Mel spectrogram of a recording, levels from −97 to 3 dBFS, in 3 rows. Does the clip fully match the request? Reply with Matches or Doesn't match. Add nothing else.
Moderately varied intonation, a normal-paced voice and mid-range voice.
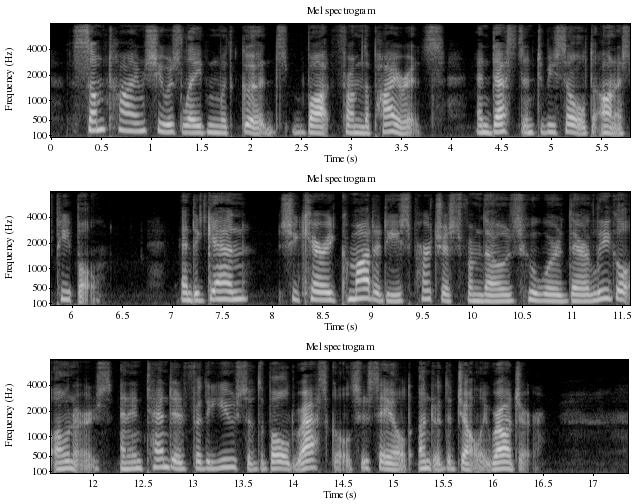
Matches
